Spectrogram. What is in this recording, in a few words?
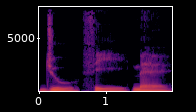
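"juthime", concatenated syllables; Affixing experiment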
